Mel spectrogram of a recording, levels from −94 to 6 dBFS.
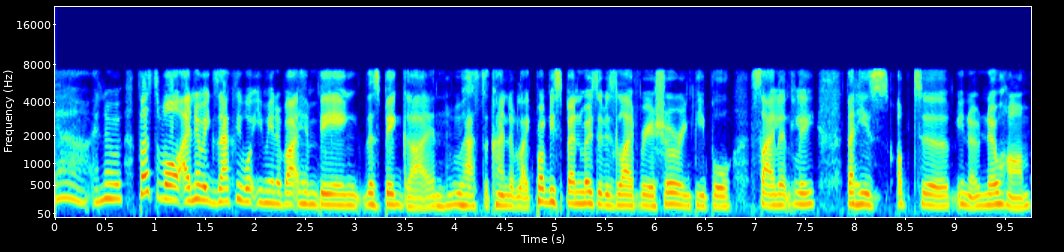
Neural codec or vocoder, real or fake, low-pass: none; real; 7.2 kHz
